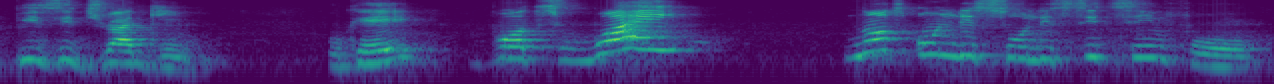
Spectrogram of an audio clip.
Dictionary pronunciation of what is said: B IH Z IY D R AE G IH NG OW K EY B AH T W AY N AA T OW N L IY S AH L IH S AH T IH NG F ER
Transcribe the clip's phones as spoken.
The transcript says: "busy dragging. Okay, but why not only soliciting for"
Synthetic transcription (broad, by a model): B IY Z IY D R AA G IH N OW K EY B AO T W AY N AA T OW N L IY S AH L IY S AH T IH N F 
